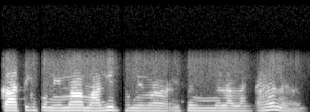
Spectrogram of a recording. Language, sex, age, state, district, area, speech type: Hindi, female, 60+, Bihar, Begusarai, urban, conversation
